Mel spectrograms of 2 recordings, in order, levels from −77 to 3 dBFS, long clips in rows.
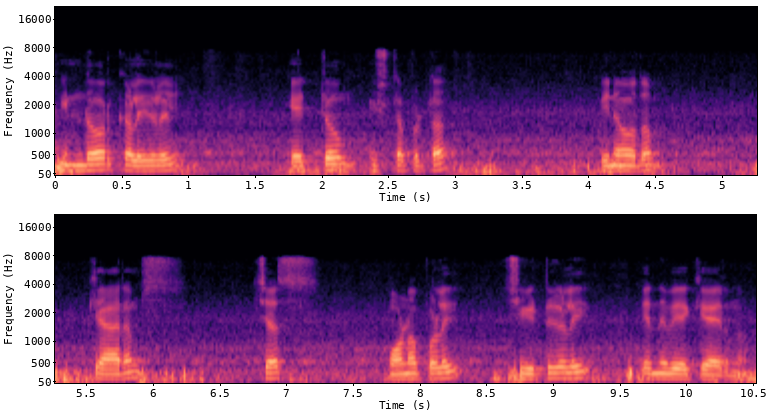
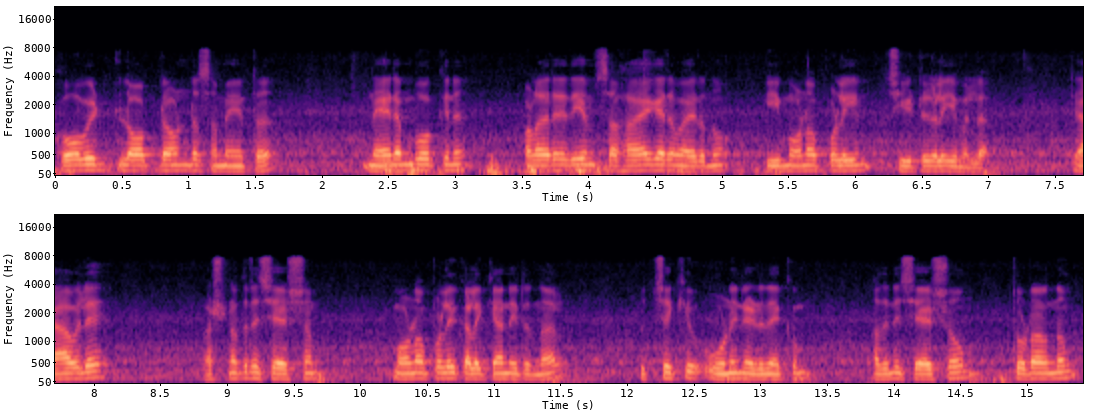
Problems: none marked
